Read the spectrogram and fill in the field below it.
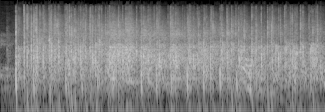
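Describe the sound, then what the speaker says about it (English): An audience claps loudly and steadily for a Russian visitor, a dense, continuous round of applause that starts abruptly and holds at an even level throughout. "Applause for the Russian visitor."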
